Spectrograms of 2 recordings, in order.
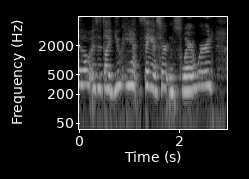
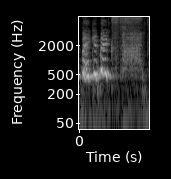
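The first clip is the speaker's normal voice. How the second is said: exasperated high voice; 13 semitones higher, slower than usual. Retold or imitated. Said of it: "'cause I'm like".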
